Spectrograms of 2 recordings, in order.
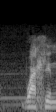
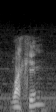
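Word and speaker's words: Joaquin: Whacking Martins. I think that's how you pronounce the name. Whacking? Like Whacking Phoenix, right?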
